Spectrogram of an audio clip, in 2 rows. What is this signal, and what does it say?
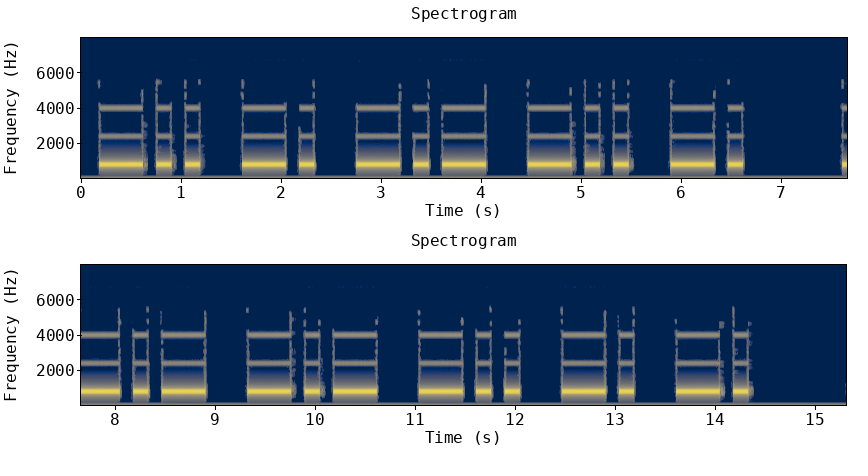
Morse code, heard as a keyed tone, about 8 wpm, 800 Hz. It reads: DNKDN KKDNN
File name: CW gyakorlas n d k 7 baud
